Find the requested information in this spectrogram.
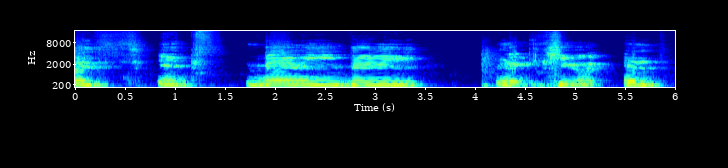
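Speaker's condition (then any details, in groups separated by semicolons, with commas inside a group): Cerebral palsy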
